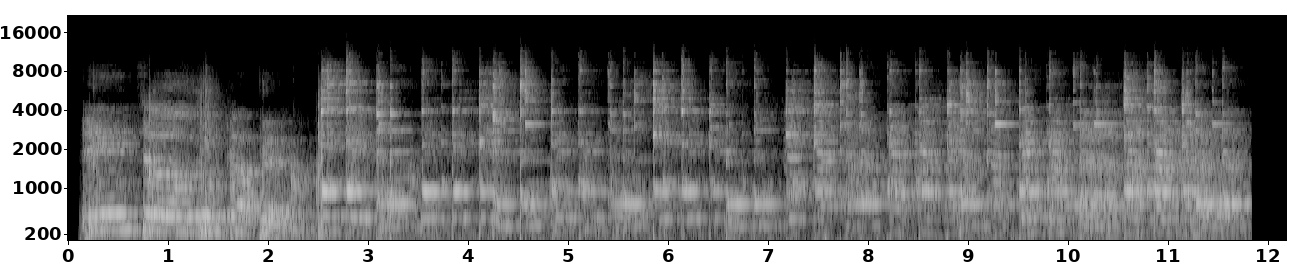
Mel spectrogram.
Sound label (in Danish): Sang; Samba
